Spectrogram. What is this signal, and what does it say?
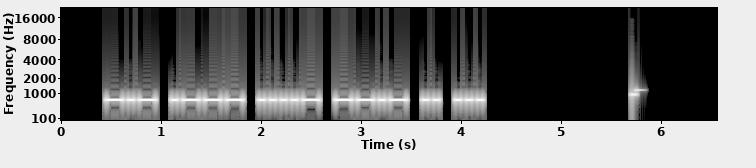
Morse code, heard as a keyed tone, about 22 wpm, 700 Hz. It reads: KJ4QIS
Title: USA Call Signs - 6 Characters - 2x Character Spacing - 22wpm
